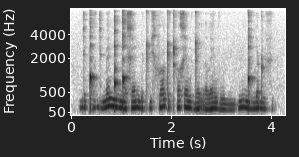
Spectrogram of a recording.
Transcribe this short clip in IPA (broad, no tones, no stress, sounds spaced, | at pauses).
ɡ e ǃʼ ə̤ ɡ e̤ m ɛ ŋ͡ǃ y ŋ͡ǃ ɛ x ɛ n ɡ͡b ə ʈʰ i x f ə˞ lˠ ʈ ə ʈʰ ʌ x ɛ w ə̤ ɖ ɛ r ʌ l ɛ w ə̤ w y | y ŋ͡ǃ e̤ ʎ ʌ ɖ y x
